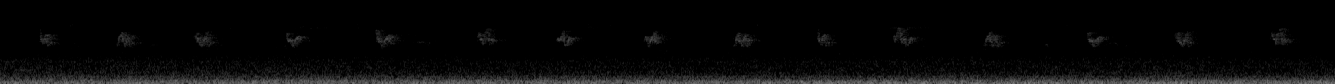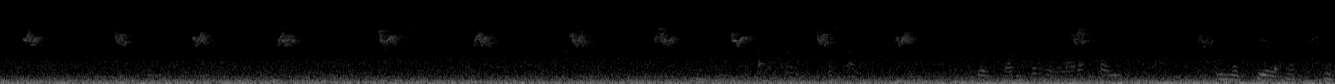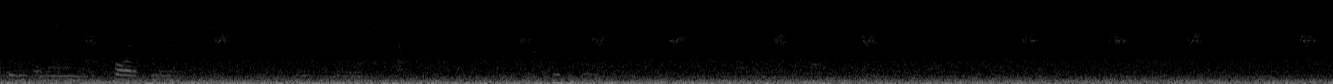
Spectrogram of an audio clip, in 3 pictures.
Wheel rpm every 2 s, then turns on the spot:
0, 0, 0, 0, 0, 0, 0, 0, 0, 0, 0, 0, 0, 0, 0, 0, 0, 0, 0, 0.
none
